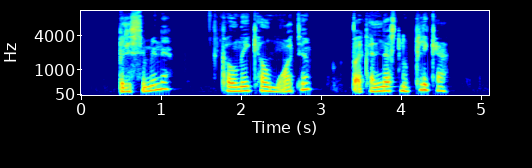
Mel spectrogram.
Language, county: Lithuanian, Vilnius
